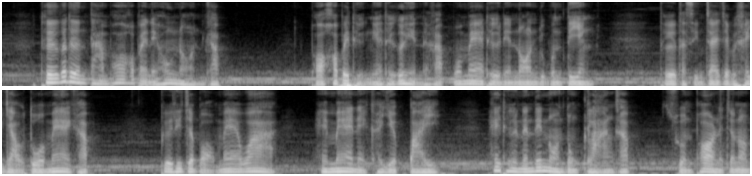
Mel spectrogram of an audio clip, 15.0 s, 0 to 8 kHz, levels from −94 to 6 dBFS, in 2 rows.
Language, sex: Thai, male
